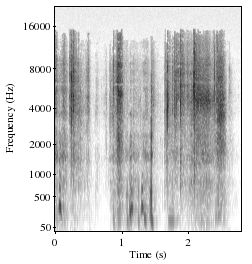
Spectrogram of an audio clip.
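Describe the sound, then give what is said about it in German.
Crinkling paper and tearing wrap as a package holding a fountain pen is unwrapped, coming in three rustling bursts separated by short pauses. “Lass ihn mal auspacken.”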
